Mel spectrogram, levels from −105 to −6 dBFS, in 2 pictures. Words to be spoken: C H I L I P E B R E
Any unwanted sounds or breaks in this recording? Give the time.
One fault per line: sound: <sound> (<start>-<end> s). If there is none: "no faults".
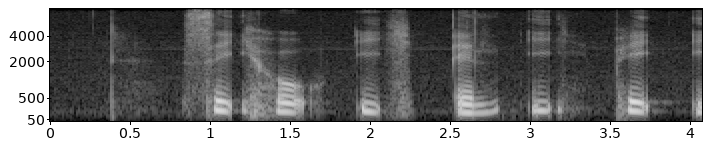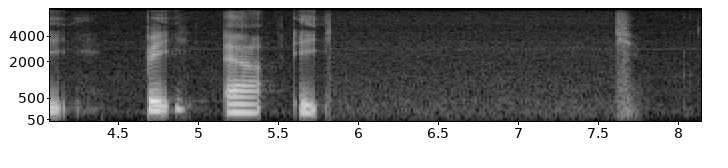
no faults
